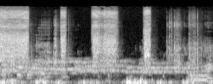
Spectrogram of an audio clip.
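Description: Aerosol spray-paint can (pilox) hissing in several short bursts, the longest at the start, while a red distance marking is sprayed onto a concrete drain wall.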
